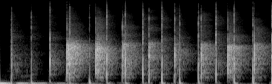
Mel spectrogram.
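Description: Brisk hand clapping, a quick run of sharp, crisp claps in an uneven rhythm, loud and steady for a few seconds with no voices over it.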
